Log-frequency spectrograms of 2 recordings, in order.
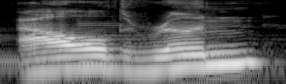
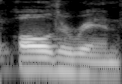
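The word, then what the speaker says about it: Ald'ruhn: Like the town of Aldrun. It will always be Aldderan from Star Wars for me.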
